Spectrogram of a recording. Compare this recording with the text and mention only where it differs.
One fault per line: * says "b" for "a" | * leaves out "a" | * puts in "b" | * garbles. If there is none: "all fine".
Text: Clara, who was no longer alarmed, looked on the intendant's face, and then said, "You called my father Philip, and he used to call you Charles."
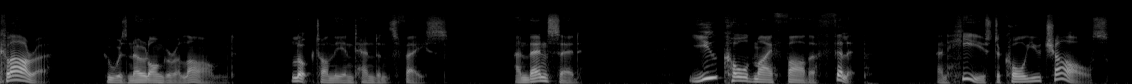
all fine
